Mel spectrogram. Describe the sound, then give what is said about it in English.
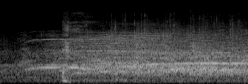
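An audience at a book signing bursts into cheering and applause, a dense, steady roar of clapping and voices that swells after a brief lull and holds at a loud, even level. “They're all cheering because they want to be in Scartial Forces now.”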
